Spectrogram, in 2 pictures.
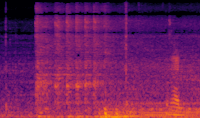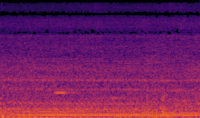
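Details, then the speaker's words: Tata Nexon after replacing fuel pipe at home, clips refitted; fuel pump motor sound first, then short crank catches quickly and settles into a smooth, even idle with no misfire or knock; normal start after repair. "चालू करून बघूया. याचा आवाज येईल मोटरचा पहिला."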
